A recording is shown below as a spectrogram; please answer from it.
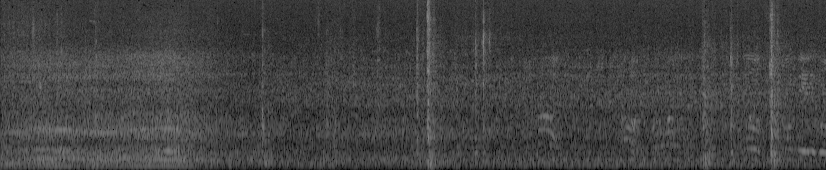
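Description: A car engine running close by for the first two or three seconds, then dropping away, with faint voices in the distance and two sharp knocks, one about halfway through and one near the end.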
